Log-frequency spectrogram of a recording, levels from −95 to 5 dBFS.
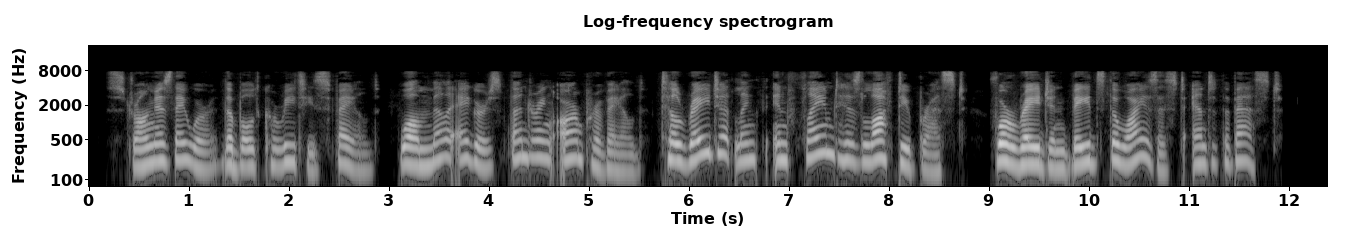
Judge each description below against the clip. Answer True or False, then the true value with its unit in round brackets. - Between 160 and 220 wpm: False (140 wpm)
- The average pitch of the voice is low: False (190 Hz)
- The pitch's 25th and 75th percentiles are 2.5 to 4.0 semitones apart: False (4.6 semitones)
